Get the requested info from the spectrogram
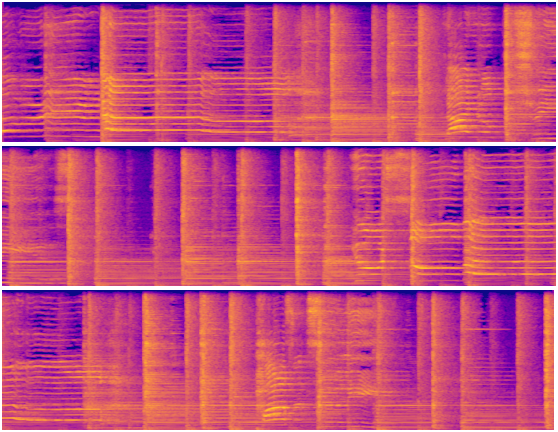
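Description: A young girl singing a song to her own acoustic guitar strumming, a live solo acoustic performance. Long held sung notes slide down at their ends, twice, over steady strumming.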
